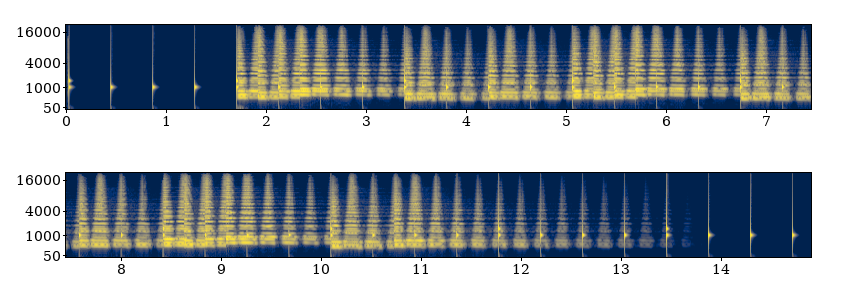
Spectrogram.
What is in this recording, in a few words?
Intro chord L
